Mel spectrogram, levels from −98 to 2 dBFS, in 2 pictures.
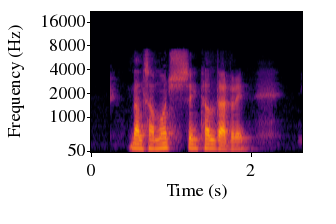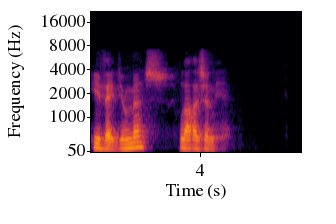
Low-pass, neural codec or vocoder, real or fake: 7.2 kHz; codec, 16 kHz, 0.5 kbps, FunCodec, trained on LibriTTS, 25 frames a second; fake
